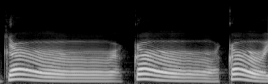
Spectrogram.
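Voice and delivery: put-on "girl" stopped on a long drawn-out r, no l; curled-tongue r. Shown as a demonstration. Teacher building the word for learners, long r in "girl". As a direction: stretch the curled r of "girl" very slowly. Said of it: "字母R再勾舌头".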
